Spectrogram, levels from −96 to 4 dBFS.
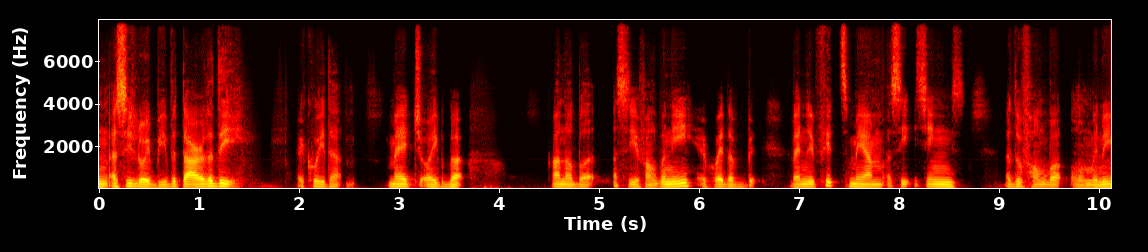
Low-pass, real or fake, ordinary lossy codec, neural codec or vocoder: none; fake; none; codec, 16 kHz, 0.5 kbps, X-Codec, HuBERT features, trained on LibriSpeech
